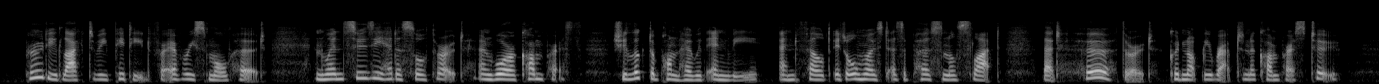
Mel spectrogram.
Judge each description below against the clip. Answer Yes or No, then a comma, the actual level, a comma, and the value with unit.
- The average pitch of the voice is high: Yes, high, 230 Hz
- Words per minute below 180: No, average, 195 wpm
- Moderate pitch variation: No, narrow, 2.1 semitones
